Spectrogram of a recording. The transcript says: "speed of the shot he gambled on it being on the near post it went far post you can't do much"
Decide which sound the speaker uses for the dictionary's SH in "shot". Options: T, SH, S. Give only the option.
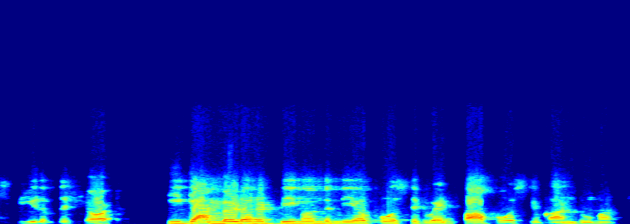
SH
